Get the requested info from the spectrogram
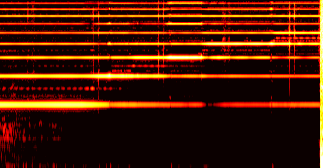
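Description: Faint, steady, high-pitched electronic tones, like a held synthesizer whine, left over as a G-funk track fades out in the gap between songs. The tones stop shortly before the end.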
